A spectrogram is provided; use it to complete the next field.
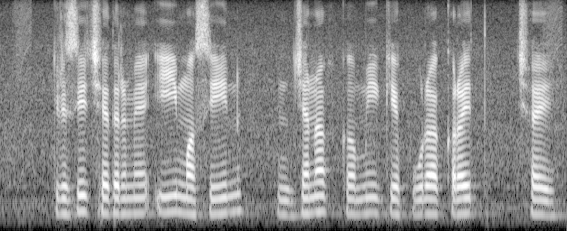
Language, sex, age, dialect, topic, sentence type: Maithili, male, 25-30, Southern/Standard, agriculture, statement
